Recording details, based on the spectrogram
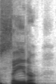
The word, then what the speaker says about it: Seder: Even though it's spelled S-E-D-E-R, right? And when I saw it, I said, you know something, let me go look to see how you pronounce this one, because I don't want to make no mistake, right? So I went on Google and it says Seder, right?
